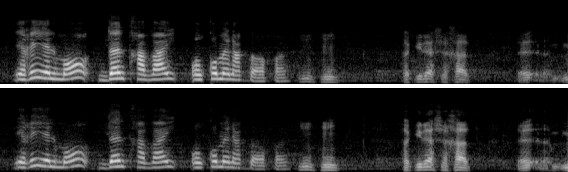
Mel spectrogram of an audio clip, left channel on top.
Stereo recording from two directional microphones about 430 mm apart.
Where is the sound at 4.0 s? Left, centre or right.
Right.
